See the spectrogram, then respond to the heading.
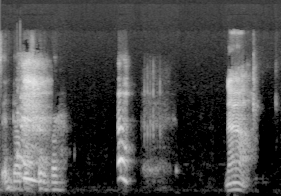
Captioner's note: Peaches moaning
